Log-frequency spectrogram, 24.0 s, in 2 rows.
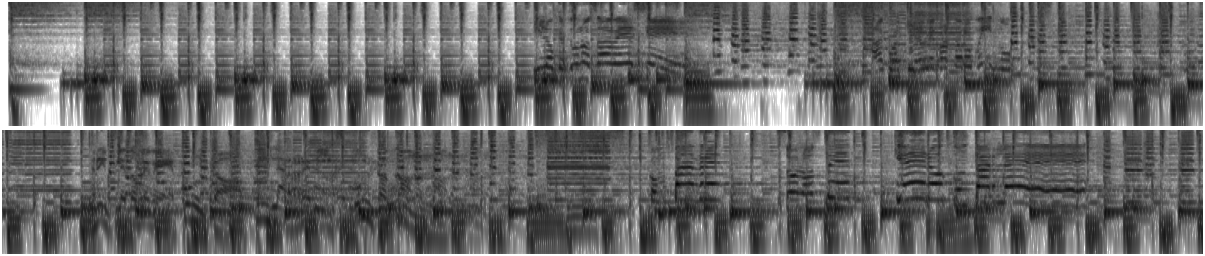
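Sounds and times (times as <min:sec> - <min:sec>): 
merengue music: 0:00.1 - 0:24.0.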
